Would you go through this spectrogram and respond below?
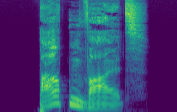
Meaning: genitive singular of Bartenwal
- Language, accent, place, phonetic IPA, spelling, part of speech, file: German, Germany, Berlin, [ˈbaʁtn̩ˌvaːls], Bartenwals, noun, De-Bartenwals.ogg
